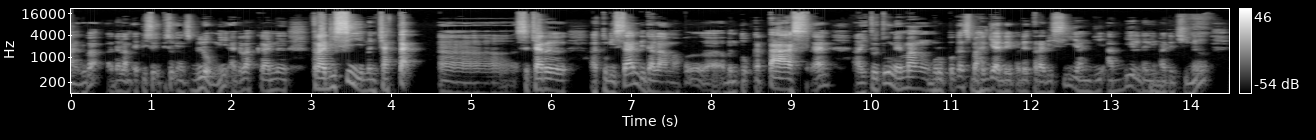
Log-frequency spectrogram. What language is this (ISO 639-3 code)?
msa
